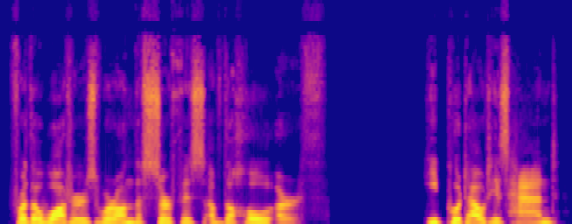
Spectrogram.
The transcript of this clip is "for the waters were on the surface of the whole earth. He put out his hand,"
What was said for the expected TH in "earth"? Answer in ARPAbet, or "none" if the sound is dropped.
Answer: TH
